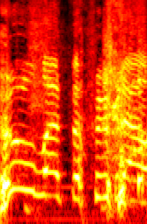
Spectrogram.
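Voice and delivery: put-on very high, shrill, loud yelling. Comparing a team's reaction to a mom coming down: imitating a yelling mom. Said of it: "the mom that came down yelling at you".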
